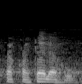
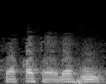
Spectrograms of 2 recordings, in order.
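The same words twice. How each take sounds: First: "فقتله" quick and falling, weak la; mispronounced فقتله. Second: "فقتله" with a gentle push on the lam; correct فقتله. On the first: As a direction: say فقتله with no push on the lam. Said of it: "ولا تقرأ". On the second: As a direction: set la slightly apart in فقتله. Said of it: "فتقرأ". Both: Shown as a demonstration.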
